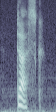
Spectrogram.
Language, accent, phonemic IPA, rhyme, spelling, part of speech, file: English, US, /dʌsk/, -ʌsk, dusk, adjective / noun / verb, En-us-dusk.ogg
- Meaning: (adjective) Tending to darkness or blackness; moderately dark or black; dusky; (noun) The time after the sun has set but when the sky is still lit by sunlight; the evening twilight period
